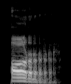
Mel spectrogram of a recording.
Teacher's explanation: When we add al to any word starts with ra, we don't pronounce the lam. Ar. Then we pronounce the ra 2 times. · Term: lam shamsiyya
